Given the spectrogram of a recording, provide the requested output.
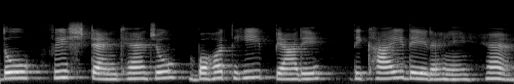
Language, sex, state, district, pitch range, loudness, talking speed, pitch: Hindi, female, Chhattisgarh, Raipur, 255-290 Hz, -17 LUFS, 140 wpm, 270 Hz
